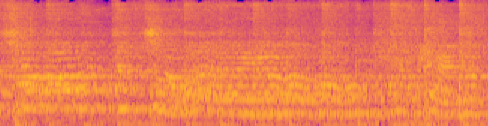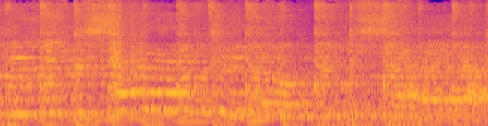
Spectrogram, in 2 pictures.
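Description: A woman singing a trot-style pop song into a handheld microphone over an amplified dance backing track with a steady bass beat.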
